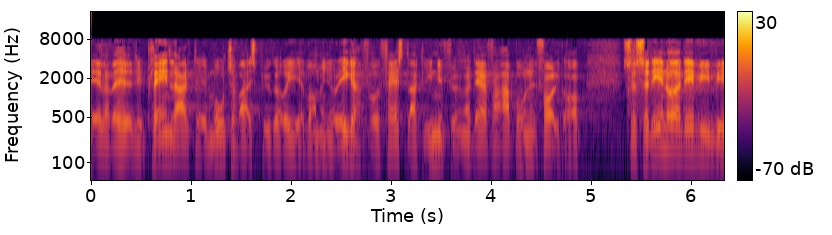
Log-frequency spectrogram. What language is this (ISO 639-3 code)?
dan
